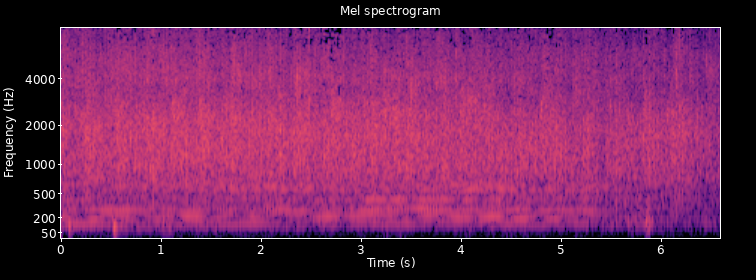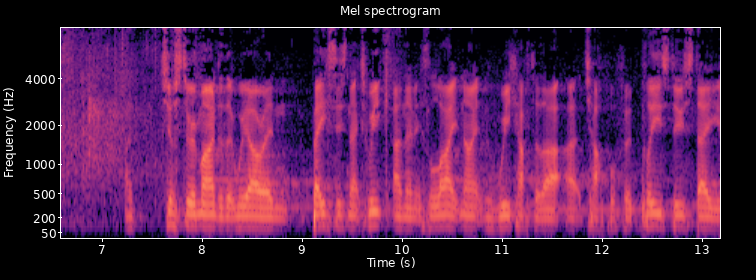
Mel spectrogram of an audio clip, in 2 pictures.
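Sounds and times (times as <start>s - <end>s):
audience applause: 0.0s - 7.6s
speech: 7.2s - 13.1s.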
